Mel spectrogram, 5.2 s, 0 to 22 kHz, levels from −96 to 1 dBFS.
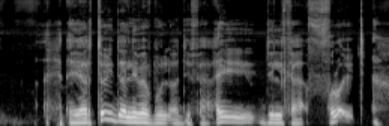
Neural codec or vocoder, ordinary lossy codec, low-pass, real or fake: none; none; none; real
